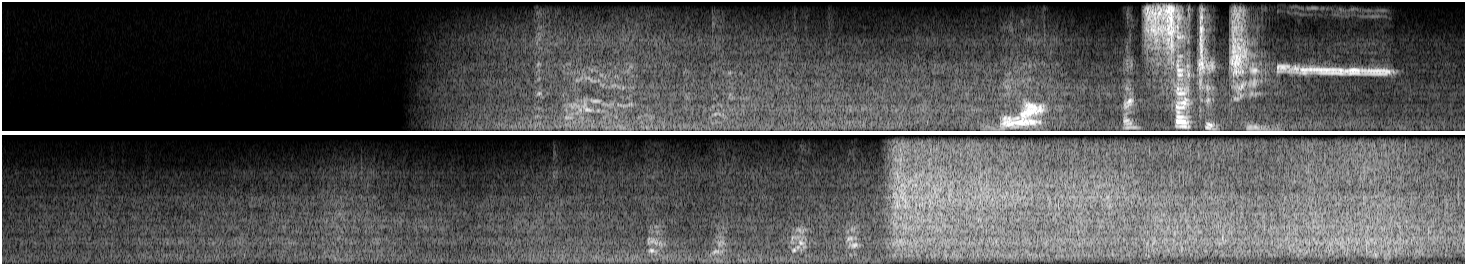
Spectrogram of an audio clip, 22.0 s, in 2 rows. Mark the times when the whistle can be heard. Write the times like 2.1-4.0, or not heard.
9.6-10.4.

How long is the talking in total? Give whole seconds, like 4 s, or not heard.
2 s.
